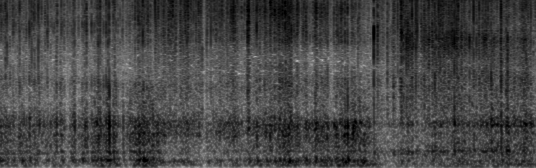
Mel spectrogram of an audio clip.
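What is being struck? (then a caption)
Foam microphone windscreen. Long nails scratch fast over the sides and top of a dark foam microphone windscreen. The result is a steady, dense rustling scrape with a heavy low rumble and a hiss on top, swelling and easing slightly without clear breaks.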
